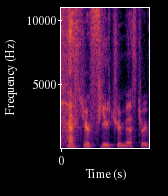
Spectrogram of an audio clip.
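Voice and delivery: usual speaking voice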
